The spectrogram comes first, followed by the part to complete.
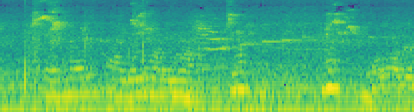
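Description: A flock of budgerigars chirping and chattering, with short high chirps and a thin whistle, over lower wavering calls and a steady low hum.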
